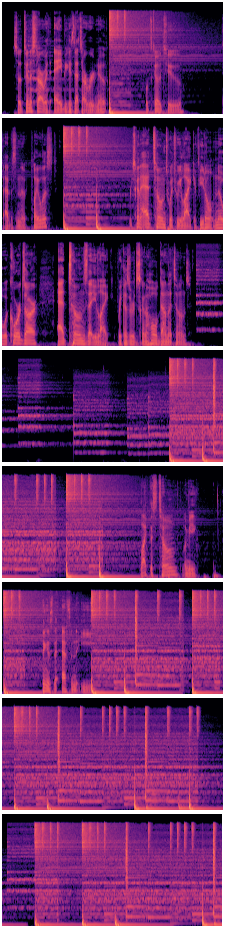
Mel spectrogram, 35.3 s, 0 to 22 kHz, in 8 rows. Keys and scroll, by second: 21.6 ctrl+Down.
